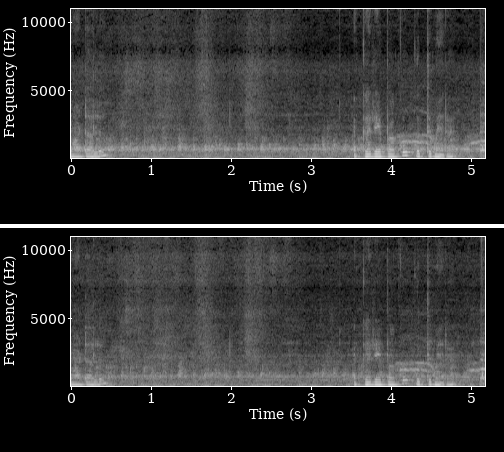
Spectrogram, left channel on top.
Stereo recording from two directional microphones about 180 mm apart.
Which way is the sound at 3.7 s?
10° left (ahead or behind).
